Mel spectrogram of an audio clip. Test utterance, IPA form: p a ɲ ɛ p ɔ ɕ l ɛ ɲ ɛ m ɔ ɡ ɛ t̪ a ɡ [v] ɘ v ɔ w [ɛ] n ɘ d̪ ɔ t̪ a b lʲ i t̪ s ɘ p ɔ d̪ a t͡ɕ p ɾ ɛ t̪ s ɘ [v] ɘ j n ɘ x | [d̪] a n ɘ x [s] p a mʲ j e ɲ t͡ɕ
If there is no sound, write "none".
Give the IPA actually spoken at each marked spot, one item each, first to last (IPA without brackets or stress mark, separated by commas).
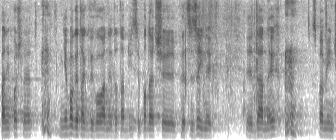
v, a, z, d̪, s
